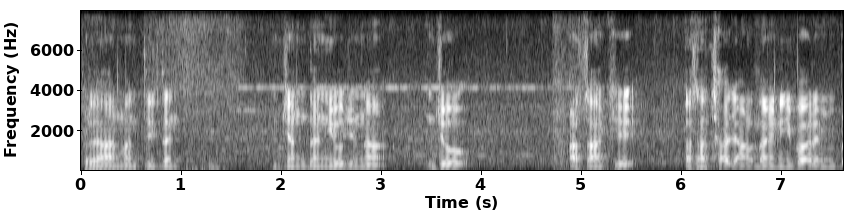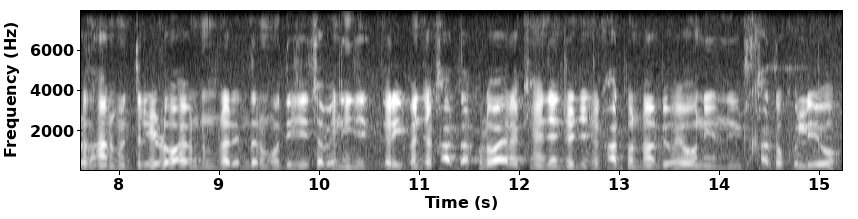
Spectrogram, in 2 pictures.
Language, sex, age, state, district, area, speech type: Sindhi, male, 45-60, Uttar Pradesh, Lucknow, rural, spontaneous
